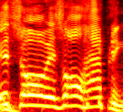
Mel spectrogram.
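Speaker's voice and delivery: play-acted slow, very high, excited announcing. Retelling people running down the halls announcing news: imitating excited announcement. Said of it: "Her voice on that was awesome".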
